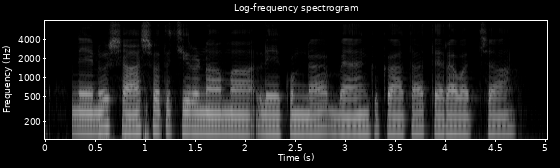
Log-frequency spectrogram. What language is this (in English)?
Telugu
